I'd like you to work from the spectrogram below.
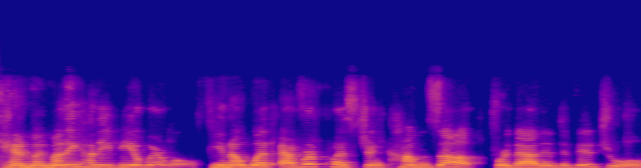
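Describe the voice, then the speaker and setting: Speaking at a fairly quick pace in a Californian accent, a woman with a high voice sounds animated on a very clean recording with a silent background. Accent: General American, Californian. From US West Coast, Los Angeles. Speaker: author and business coach. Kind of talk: interview.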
